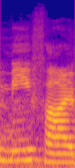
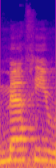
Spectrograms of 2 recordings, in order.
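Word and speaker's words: MeFi: I've always been a me-fi, but I heard someone calling it meh-fi, rhyming with that kid from Family Circus, and I think that's funny and charming, but wrong.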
